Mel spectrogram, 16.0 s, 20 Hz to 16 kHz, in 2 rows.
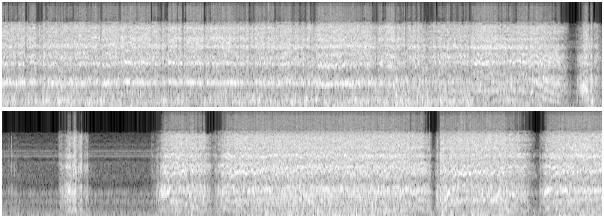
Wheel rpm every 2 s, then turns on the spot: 240, 230, 210, 120, 0, 60, 130, 90.
none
